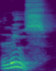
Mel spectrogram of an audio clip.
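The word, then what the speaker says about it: Luce: Is it pronounced Luch or Luc? Loose. Loose. Loose.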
